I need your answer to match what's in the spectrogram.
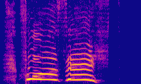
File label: watch out, civ fmale; XBOX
